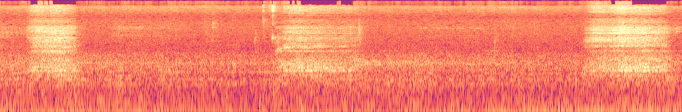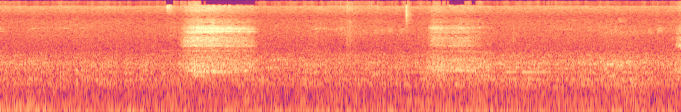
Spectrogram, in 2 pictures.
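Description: Slow, controlled exhalations during a Pilates exercise, five soft breathy bursts spaced a few seconds apart over a steady low hum of room noise.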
